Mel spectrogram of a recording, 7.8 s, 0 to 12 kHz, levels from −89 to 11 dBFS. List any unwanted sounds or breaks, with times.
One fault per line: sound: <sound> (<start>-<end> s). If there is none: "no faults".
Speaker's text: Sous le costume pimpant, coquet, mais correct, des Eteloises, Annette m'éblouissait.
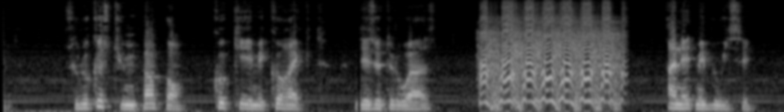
sound: dropout (3.6-3.6 s)
sound: laugh (4.7-6.3 s)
